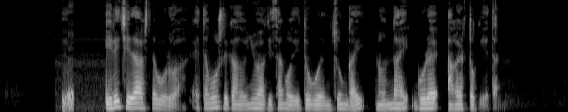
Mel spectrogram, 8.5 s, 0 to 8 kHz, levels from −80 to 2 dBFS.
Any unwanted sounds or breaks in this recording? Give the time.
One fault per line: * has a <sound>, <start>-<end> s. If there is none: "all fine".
* has a laugh, 0.9-1.1 s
